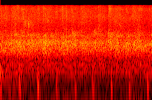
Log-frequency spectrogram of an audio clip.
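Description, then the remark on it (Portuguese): A church audience applauds its pastors and volunteers steadily, a dense wash of clapping with a faint regular beat running underneath, fairly loud and continuous throughout, with no one talking. “Vamos aplaudi-los também, queridos.”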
